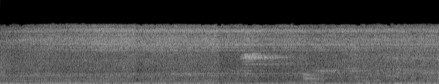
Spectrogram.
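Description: Steady loud rumble of road traffic, with indistinct voices mixed in and a brief high tone about halfway through.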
